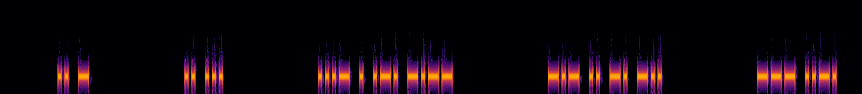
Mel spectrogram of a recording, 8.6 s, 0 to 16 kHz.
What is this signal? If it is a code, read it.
Morse code, heard as a keyed tone, about 35 wpm, 700 Hz. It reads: IT IS VERY KIND OF
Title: 4x Word-Spacing - Sentences from Top 200 Words - 35wpm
